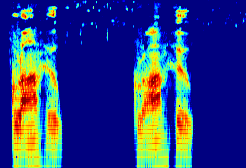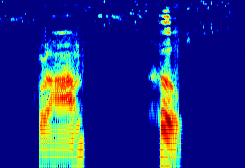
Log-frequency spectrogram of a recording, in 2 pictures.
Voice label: i love you irish

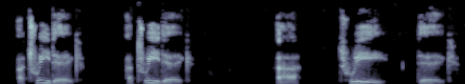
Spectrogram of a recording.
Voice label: thirteen irish

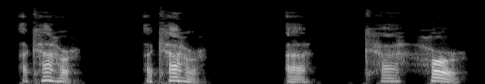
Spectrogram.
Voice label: four irish

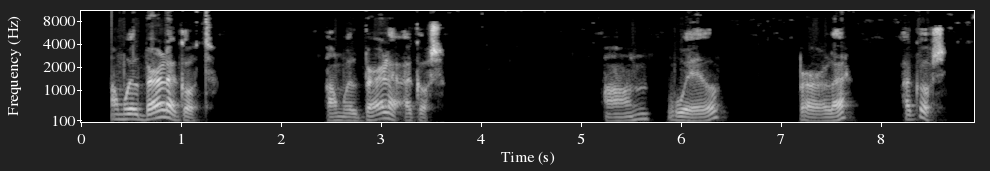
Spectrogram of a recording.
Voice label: do you speak english irish

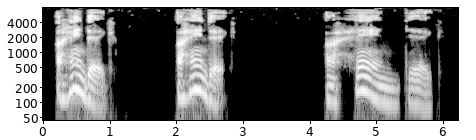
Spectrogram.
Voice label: eleven irish

